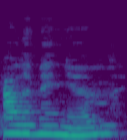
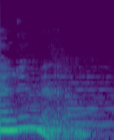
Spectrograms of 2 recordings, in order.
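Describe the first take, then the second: First: The word is said with a British pronunciation. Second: The word is said with an American pronunciation. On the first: The speaker calls it right. "I meant to say aluminium" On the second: The speaker calls it wrong. "did I just say aluminum? ... the American English is trying to infiltrate"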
